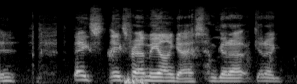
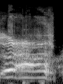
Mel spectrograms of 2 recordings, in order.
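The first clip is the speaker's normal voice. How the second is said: sudden yell; 11 semitones higher, 9 dB louder than usual. Acted. Anime voice bit, sudden yell.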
